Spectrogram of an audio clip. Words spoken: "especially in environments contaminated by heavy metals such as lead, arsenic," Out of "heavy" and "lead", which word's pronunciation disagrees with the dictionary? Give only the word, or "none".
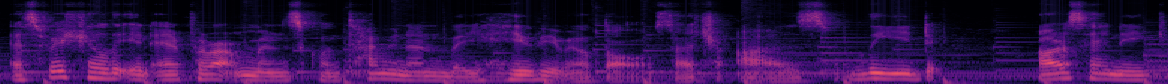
none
